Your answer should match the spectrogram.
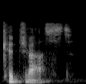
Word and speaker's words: Cajuste: Last name is C-A-J-U-S-T-E. – Cajuste. Is that what it is? I would have butchered that. – I believe. He did butcher it. That is not how you pronounce it. – Oh. Well, then I'll take a stab at it. I'll just go with the phonetic. Kajust. – That is correct. Yodney Kajust.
